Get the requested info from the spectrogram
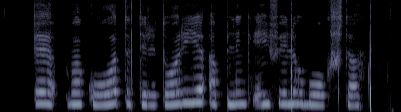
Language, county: Lithuanian, Vilnius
